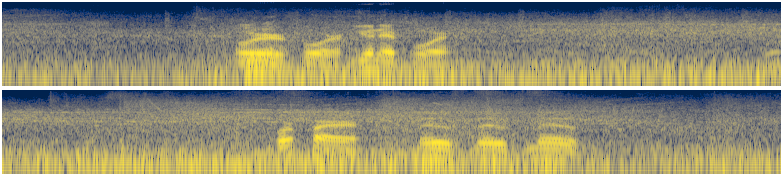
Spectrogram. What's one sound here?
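Energy weapons fire in short blasts.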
